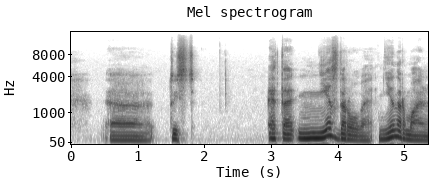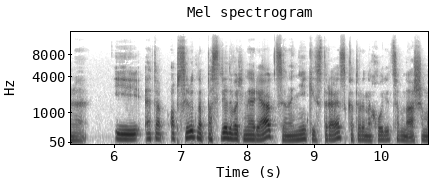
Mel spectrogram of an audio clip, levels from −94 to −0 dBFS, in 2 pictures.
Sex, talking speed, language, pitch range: male, 100 wpm, Russian, 105-125 Hz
